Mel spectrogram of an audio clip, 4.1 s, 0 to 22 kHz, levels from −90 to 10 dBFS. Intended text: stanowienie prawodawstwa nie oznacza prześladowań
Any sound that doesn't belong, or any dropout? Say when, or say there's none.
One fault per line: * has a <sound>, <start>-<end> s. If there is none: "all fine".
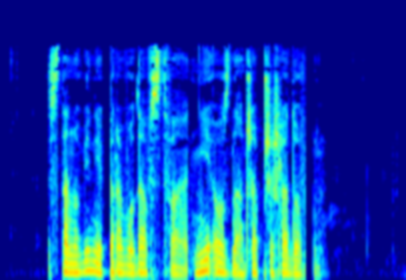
* has a dropout, 3.1-3.1 s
